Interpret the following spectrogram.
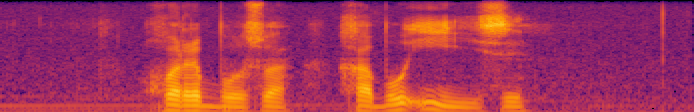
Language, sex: Tswana, male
